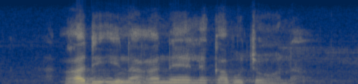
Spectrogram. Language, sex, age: Northern Sotho, male, 25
